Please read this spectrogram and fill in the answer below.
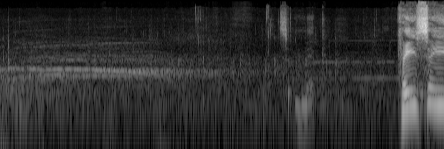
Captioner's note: crowd cheering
